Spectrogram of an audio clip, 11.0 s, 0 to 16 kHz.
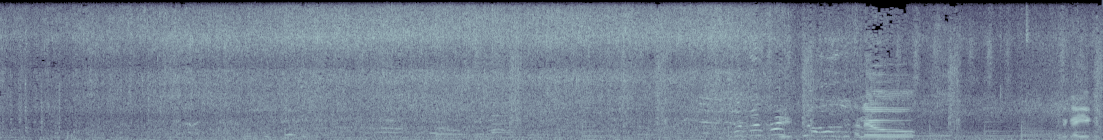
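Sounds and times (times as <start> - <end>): boat engine rumble: 0.0 - 11.0
rush of boat wake: 0.0 - 11.0
voices chattering: 0.0 - 11.0
wind on microphone: 0.0 - 11.0
people calling out: 1.6 - 10.2.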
